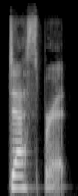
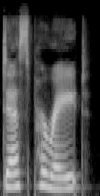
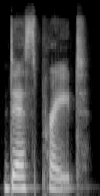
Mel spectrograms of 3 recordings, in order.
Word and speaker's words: desperate: Desperate. It looks like desperate. Three syllables. Natural pronunciation. Drop the middle e. It becomes desperate. Two syllables.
